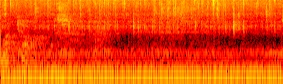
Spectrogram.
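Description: Leftover ribeye steak and sides reheating in a pan, a dense, steady crackling sizzle with fine popping spatter, close and continuous with no talking.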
